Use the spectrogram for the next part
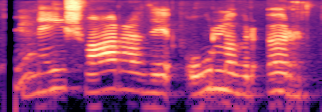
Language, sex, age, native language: Icelandic, male, 10, Icelandic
